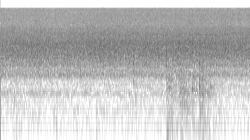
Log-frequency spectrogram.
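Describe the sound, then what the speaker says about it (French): Carrots seasoned with pepper, ground ginger and sweet paprika sizzle steadily in a hot pan, with a few scraping stirs partway through under the constant loud frying hiss, no one talking. "Je vais remuer le tout comme ceci."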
